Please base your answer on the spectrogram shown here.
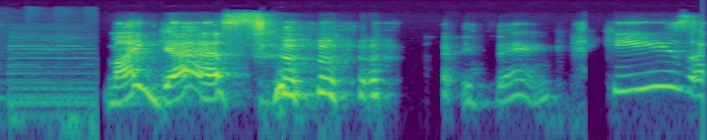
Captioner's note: laughs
